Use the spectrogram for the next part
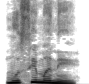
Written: ಮುಸಿಮನೆ

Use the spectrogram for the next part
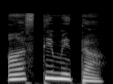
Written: ಆಸ್ತಿಮಿತ

